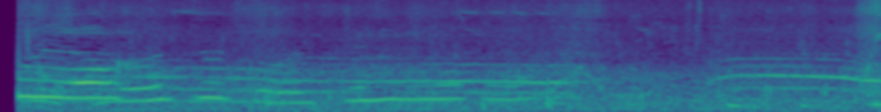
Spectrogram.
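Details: A snow leopard at Tama Zoological Park, Tokyo, Japan, gives drawn-out, moaning yowls that waver and glide in pitch.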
